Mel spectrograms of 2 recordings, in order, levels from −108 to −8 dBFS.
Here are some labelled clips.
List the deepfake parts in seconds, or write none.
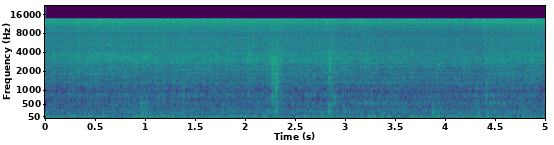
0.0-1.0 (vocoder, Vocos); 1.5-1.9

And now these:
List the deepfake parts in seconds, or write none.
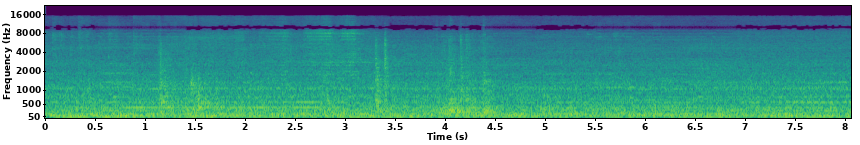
0.5-1.4 (codec, SNAC); 4.4-4.9; 5.5-6.9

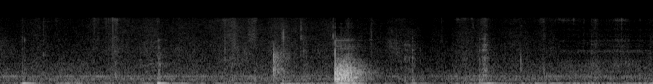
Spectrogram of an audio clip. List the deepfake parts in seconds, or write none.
5.6-6.5 (codec, SNAC)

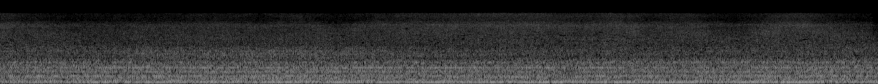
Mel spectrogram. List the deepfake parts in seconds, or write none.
0.0-4.2 (vocoder, BigVGAN v2); 4.8-5.7; 7.8-8.8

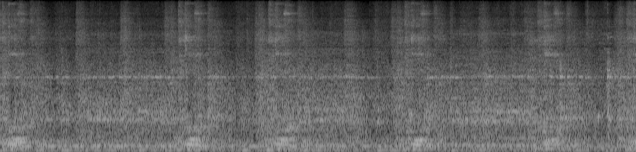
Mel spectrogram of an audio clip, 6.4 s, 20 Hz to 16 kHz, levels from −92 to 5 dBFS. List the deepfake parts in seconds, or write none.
none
